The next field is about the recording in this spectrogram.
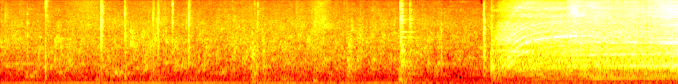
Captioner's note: splashing water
